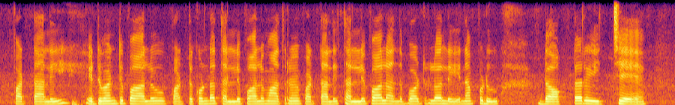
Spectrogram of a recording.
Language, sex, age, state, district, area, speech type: Telugu, female, 45-60, Telangana, Mancherial, rural, spontaneous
